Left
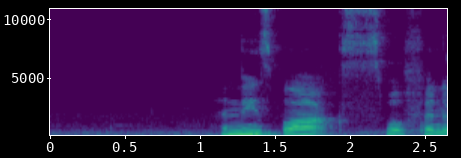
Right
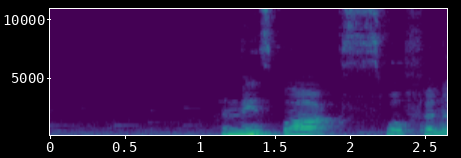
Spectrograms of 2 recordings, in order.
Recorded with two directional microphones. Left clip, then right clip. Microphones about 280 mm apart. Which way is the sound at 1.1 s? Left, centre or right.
Left.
